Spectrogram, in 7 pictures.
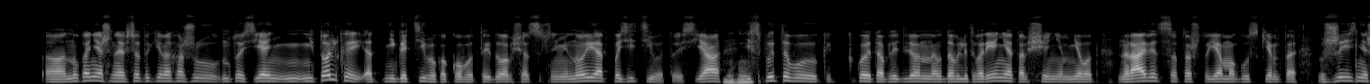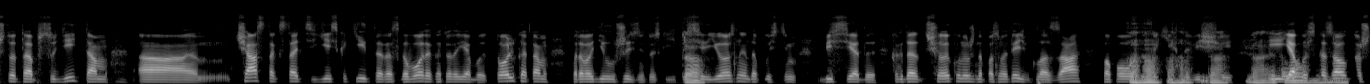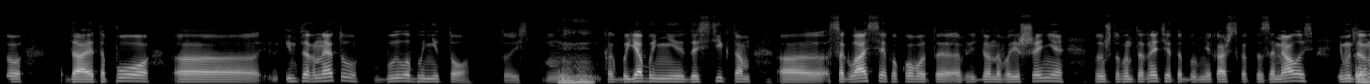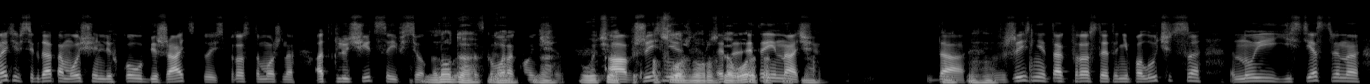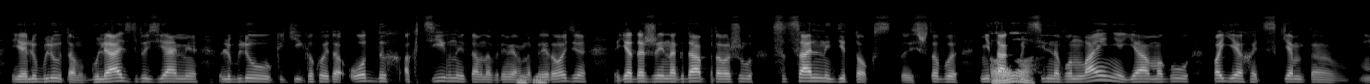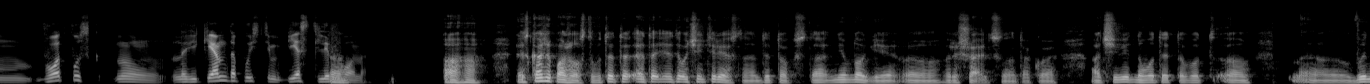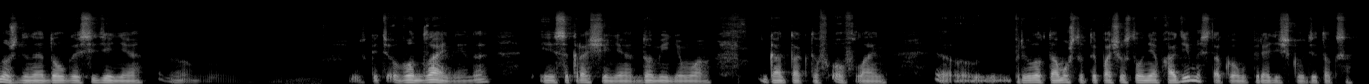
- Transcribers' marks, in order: tapping; other background noise
- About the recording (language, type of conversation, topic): Russian, podcast, Как вы находите баланс между онлайн‑дружбой и реальной жизнью?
